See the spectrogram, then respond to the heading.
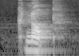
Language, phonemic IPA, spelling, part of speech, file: Dutch, /knɑp/, knap, adjective / adverb / verb, Nl-knap.ogg
- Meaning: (adjective) 1. attractive, handsome, pretty 2. impressive, decent, rather good or big 3. smart, intelligent, gifted, clever 4. lissom, agile, brisk, fresh 5. tight-fitting, shapely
